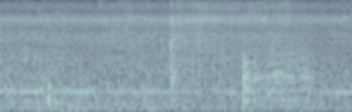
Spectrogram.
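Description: Smashburger patties sizzle in butter on a Blackstone griddle, a steady close frying hiss with two brief scraping clicks as the spatula works under them.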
